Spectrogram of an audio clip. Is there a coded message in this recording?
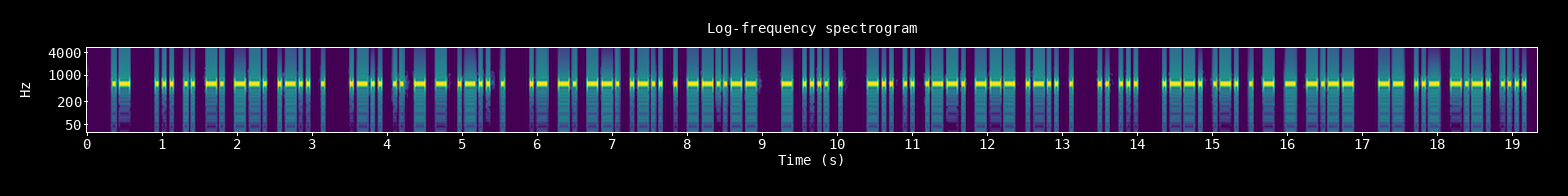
Yes: Morse code from 0.3 to 19.2 s, heard as a keyed tone, about 25 wpm, 600 Hz. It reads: A SINGLE LITTLE ANGLE, THE DIPOLE IS PRETTY MUCH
